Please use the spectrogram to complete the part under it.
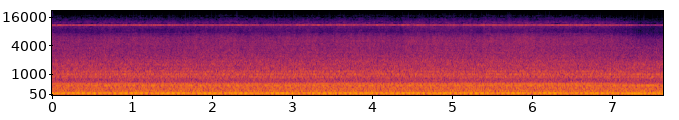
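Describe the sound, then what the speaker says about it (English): A steady, high-pitched turbocharger whine rides over the constant rumble of a heavy truck engine from inside the cab during a CDL test drive, with no talking. "Hear that turbo screaming?"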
